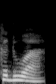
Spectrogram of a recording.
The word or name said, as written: kedua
